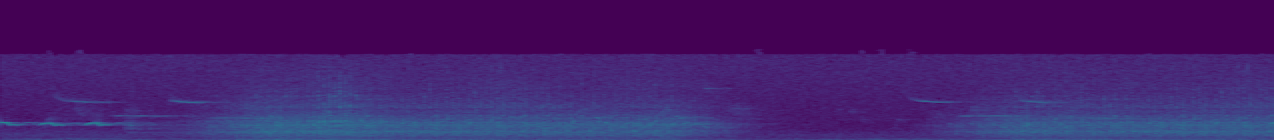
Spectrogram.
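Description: Cartoon vehicle engine sound effects: an engine swells and fades as the delivery van drives off, then another engine swells up as the tractor drives in.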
